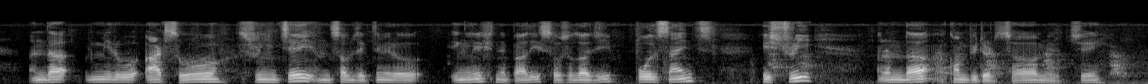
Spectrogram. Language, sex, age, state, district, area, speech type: Nepali, male, 18-30, West Bengal, Kalimpong, rural, spontaneous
